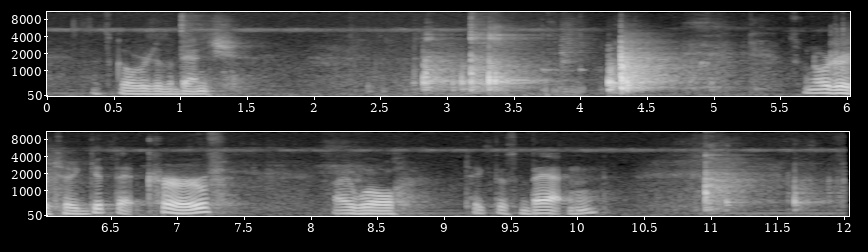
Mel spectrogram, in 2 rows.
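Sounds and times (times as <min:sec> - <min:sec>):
tools clattering on workbench: 0:02.8 - 0:05.0.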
